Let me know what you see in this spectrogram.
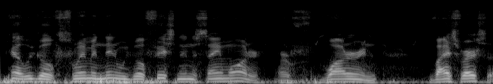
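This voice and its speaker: An American-accented man speaks at a moderate pace and a medium pitch. His intonation is lively. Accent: rural country. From Southern Illinois. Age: 40s. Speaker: outdoor livestreamer. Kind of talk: casual livestream chat. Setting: outdoors fishing.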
